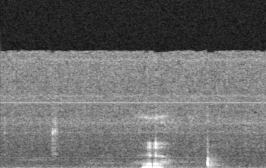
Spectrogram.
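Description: A couple of faint, short clicks from small metal tools being handled, an adjustable parallel and a screwdriver, over quiet room tone.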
